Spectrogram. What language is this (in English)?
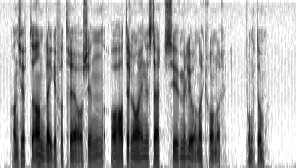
Norwegian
